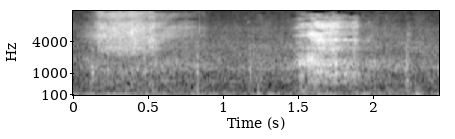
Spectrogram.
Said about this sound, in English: So on that note, let's check in with our senses. Let's go take a nice deep breath.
